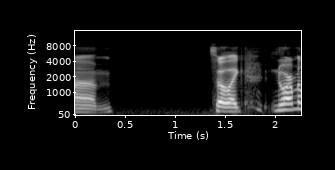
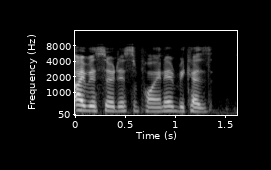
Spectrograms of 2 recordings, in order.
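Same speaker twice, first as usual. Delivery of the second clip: ordinary talk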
